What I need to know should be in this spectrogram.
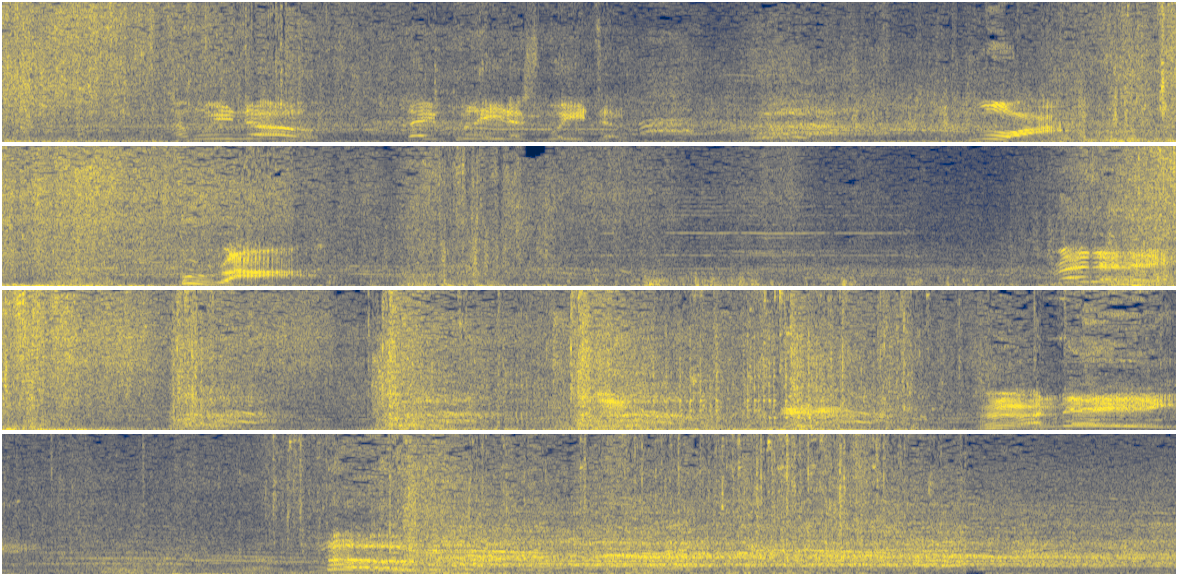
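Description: Fire roars and crackles.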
